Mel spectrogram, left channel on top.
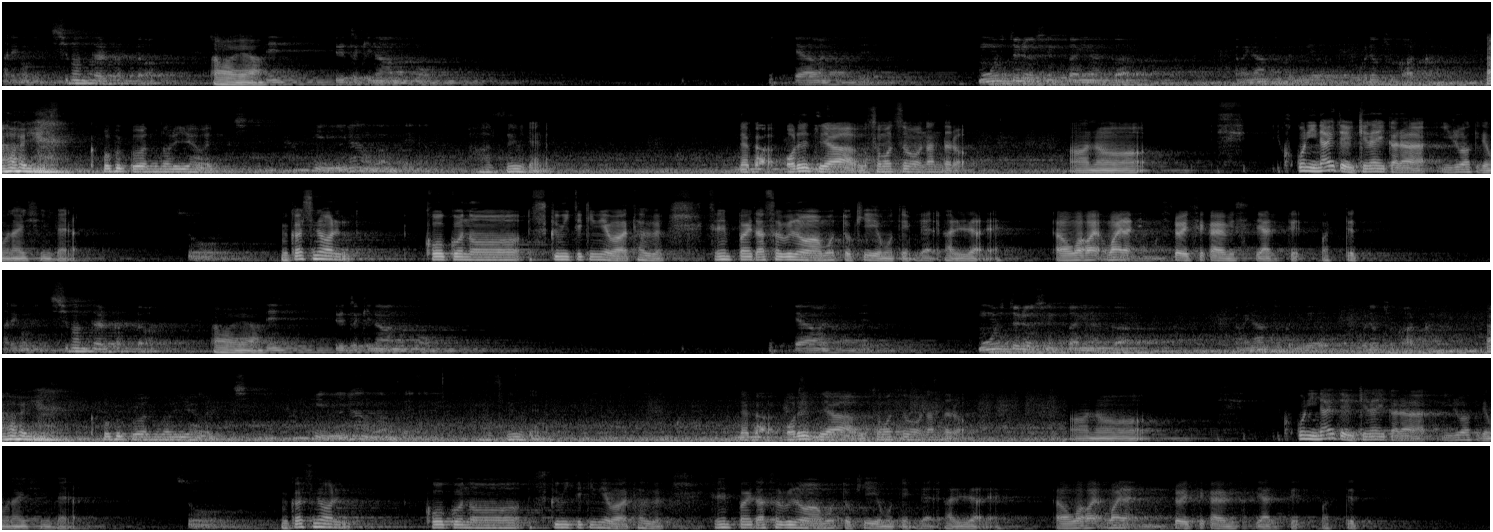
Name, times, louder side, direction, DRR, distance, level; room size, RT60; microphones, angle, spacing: voice 1, 0.0-1.6 2.6-2.8 3.3-4.4 7.9-8.7 9.8-11.4 12.3-14.7 16.8-19.2 22.2-22.5 23.0-23.1 31.5-32.0 40.9-41.3, equal, 30° right, 0 dB, 3.0 m, -36 dB
voice 2, 2.1-2.7 14.8-15.6 15.9-17.1 19.6-20.4 22.3-24.5 25.6-26.3 27.0-27.3 27.7-30.5 32.6-33.3 34.0-39.8 40.3-43.3, left 3 dB, 55° left, 11 dB, 0.5 m, -30 dB
sound 1, 9.9-25.6, right 3 dB, 90° right, 0.6 m, -40 dB
25.0 x 20.5 x 5.9 m, 2.8 s
head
